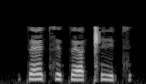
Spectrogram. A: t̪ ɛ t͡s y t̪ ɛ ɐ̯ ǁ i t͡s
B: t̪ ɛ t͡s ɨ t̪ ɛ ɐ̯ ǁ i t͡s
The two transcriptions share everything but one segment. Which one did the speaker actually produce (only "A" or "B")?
B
